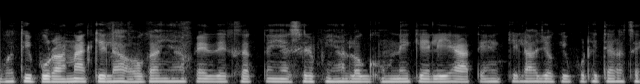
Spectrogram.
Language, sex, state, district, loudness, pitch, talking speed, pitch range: Hindi, male, Chhattisgarh, Kabirdham, -21 LUFS, 135 Hz, 235 wpm, 130-135 Hz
